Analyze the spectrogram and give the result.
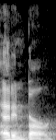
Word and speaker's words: Edinburgh: Spelled Edinburgh, but I'm told it's pronounced Edinburgh.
